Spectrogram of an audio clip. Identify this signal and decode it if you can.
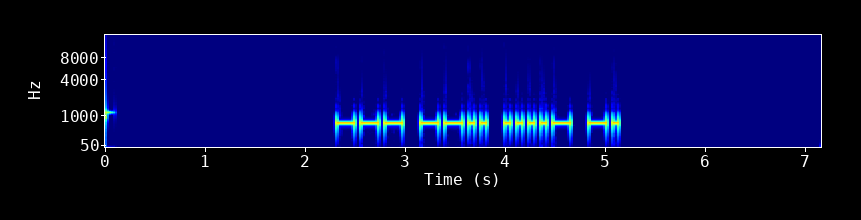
Morse code, heard as a keyed tone, about 20 wpm, 700 Hz. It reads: OZ4N
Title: DXCC-100 Call Signs - 4 Characters - 20wpm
